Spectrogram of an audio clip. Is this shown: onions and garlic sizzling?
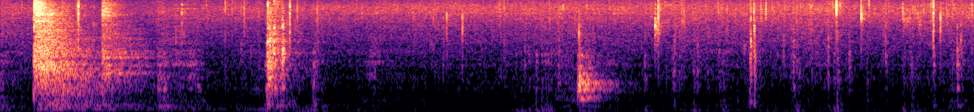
yes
